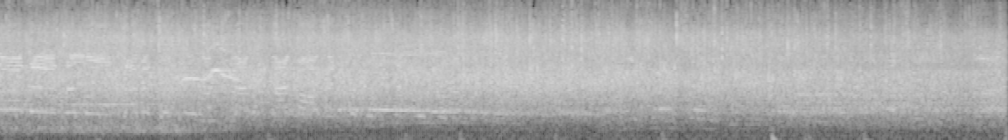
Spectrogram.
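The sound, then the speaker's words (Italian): A standing crowd at the Palamano sports arena applauds Givova steadily, dense clapping filling the whole stretch at a loud, even level with a few faint whistles and cheers riding on top. “Pubblico in piedi qui al Palamano ad applaudire a Givova.”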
